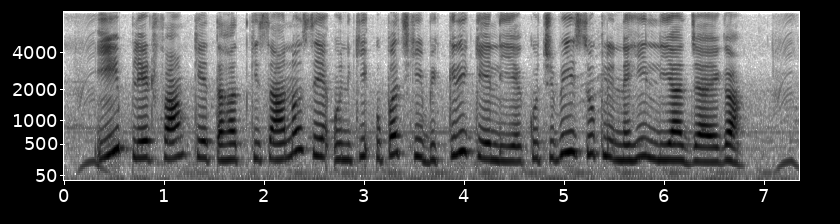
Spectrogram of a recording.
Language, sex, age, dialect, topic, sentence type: Hindi, female, 18-24, Kanauji Braj Bhasha, agriculture, statement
